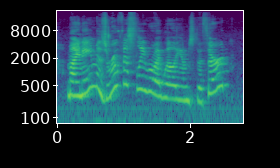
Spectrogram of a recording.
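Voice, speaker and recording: A woman does a put-on character voice, squeaky and extremely high-pitched, with very wide pitch swings. She keeps a moderate pace. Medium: read story. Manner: earnest, eager.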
